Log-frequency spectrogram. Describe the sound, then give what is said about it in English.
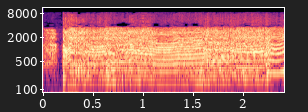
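A voice imitates a jaw harp with a steady, buzzy, twanging drone, its overtones shifting in a wah-like pattern for a couple of seconds. It is loud and continuous, with no talking. “Sometimes I do a little, jaw harp. You hear a little jaw harp there?”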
